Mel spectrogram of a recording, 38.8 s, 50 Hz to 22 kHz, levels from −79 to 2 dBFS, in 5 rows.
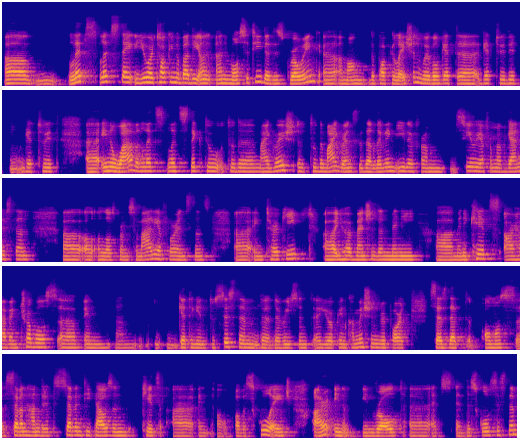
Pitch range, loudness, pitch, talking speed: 165-185 Hz, -20 LUFS, 170 Hz, 165 wpm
